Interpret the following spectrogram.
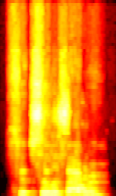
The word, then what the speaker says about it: Psilocybin: Psilocybin. Psilocybin.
